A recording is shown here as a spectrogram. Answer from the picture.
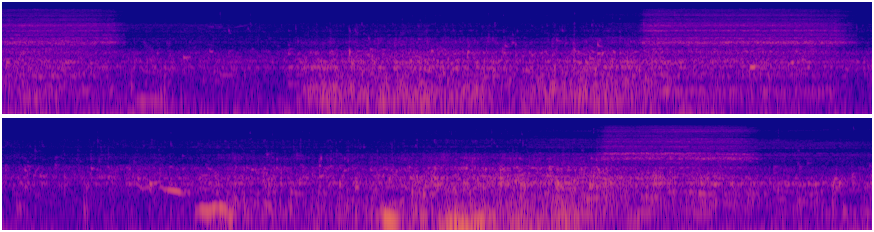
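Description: Scuba diver breathing underwater through a regulator: a hiss from the demand valve on each breath in, about every four seconds, with exhaled bubbles rumbling and gurgling between the breaths.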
